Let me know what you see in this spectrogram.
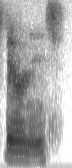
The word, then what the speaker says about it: Berenice: So it's called Berenice, and I guess I'm pronouncing that correctly. I've seen like four different ways to pronounce it online. But it looks like Bernice, but it's not. It's Berenice.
